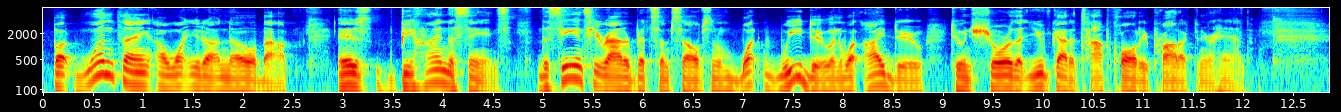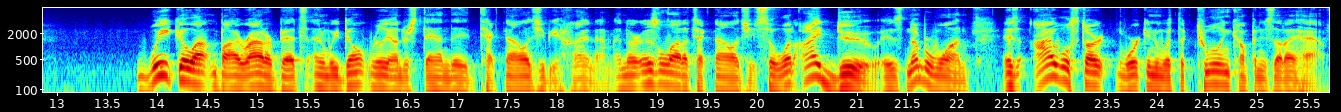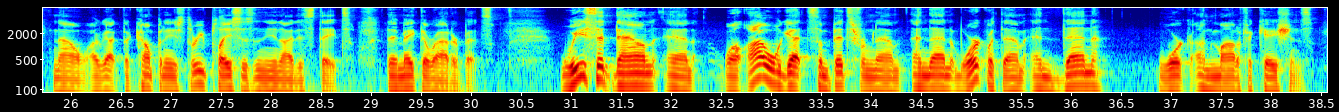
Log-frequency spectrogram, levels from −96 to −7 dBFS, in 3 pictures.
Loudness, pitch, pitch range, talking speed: -20 LUFS, 100 Hz, 95-120 Hz, 185 wpm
